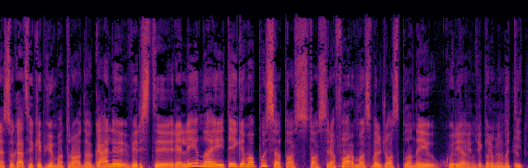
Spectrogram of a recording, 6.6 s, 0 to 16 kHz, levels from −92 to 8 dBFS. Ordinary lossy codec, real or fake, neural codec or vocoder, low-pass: MP3, 64 kbps; real; none; 14.4 kHz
